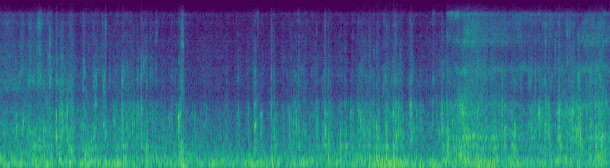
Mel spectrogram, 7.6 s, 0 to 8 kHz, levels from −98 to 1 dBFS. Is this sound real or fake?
fake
